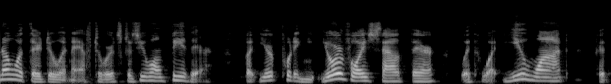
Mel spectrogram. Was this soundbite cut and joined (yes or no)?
no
